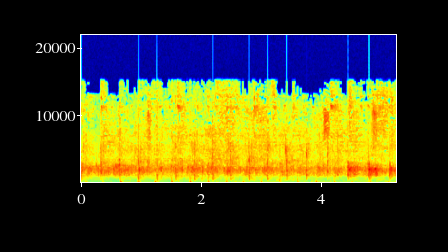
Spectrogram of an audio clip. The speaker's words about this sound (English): No matter how, if you've served here in any way, friends, we appreciate the time and the effort that you put in. Everyone, please give them a warm round of applause.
